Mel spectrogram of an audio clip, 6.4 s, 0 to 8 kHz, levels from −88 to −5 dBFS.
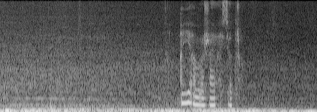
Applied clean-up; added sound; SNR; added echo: none; none; none; none.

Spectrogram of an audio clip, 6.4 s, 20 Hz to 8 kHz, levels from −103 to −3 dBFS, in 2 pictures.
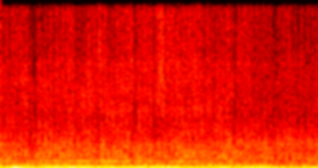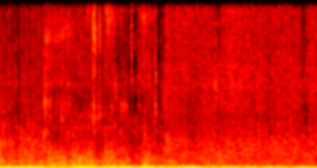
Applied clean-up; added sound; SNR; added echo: neural separator model SepFormer DNS4.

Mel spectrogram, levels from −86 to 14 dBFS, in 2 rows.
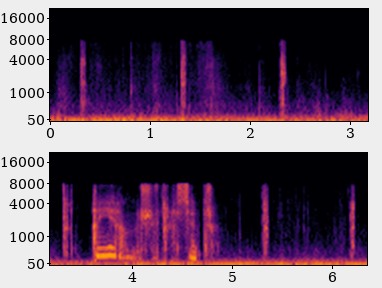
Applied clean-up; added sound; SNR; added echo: neural diffusion model UNIVERSE++.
